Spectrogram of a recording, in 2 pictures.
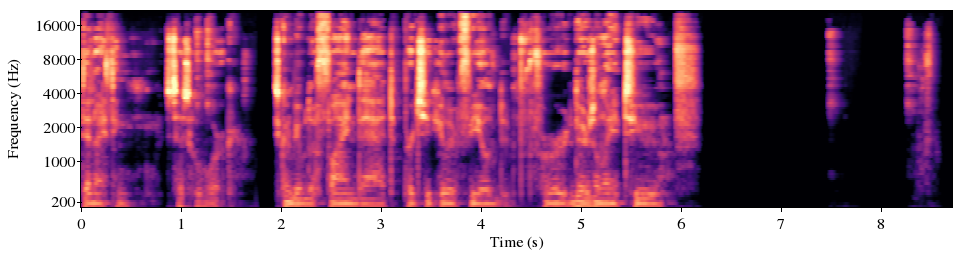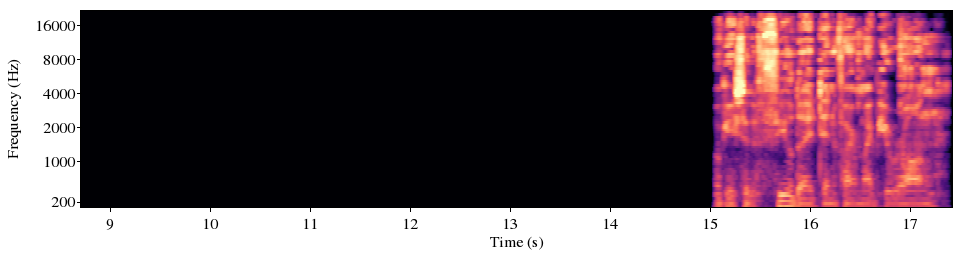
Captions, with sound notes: Then I think this will work. It's going to be able to find that particular field for, there's only two. (Blank Audio) Okay, so the field identifier might be wrong.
